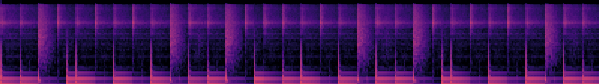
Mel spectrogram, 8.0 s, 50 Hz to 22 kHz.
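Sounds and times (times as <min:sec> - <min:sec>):
drum machine beat: 0:00.0 - 0:07.9.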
